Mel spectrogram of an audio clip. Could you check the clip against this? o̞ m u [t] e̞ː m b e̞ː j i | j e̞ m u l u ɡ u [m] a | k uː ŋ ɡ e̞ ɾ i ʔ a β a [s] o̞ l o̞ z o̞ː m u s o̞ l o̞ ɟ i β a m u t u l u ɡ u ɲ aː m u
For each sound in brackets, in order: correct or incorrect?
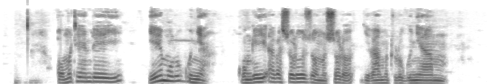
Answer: correct, incorrect, correct

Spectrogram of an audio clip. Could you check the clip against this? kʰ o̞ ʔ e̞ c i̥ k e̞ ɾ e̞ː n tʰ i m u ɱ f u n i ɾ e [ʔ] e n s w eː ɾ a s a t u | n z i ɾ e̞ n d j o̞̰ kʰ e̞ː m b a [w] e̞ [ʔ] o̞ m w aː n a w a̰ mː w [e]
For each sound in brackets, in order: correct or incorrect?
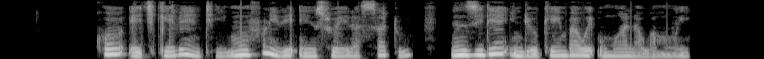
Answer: correct, correct, correct, correct

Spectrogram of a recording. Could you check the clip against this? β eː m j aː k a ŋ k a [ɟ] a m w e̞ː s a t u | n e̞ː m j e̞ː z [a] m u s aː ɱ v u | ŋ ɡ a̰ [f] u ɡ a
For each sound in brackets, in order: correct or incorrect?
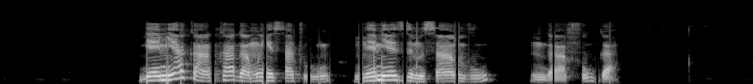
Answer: incorrect, incorrect, correct

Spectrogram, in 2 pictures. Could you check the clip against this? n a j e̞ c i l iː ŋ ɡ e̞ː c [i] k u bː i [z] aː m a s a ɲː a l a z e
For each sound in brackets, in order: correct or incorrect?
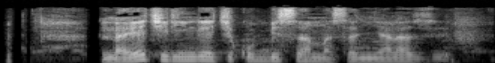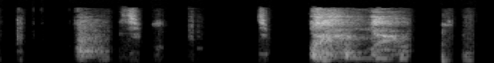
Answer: correct, incorrect

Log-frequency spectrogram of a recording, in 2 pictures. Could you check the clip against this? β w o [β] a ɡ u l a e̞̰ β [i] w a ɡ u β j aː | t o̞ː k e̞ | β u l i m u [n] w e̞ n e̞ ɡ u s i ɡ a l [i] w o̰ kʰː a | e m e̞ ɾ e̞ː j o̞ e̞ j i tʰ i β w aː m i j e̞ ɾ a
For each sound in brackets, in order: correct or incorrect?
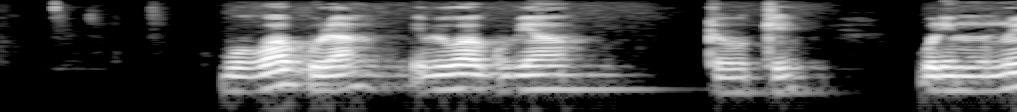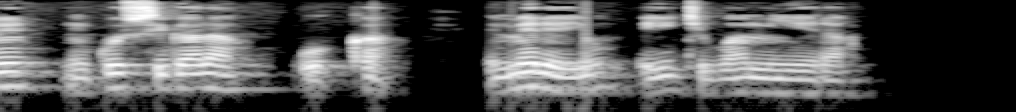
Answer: incorrect, correct, correct, incorrect

